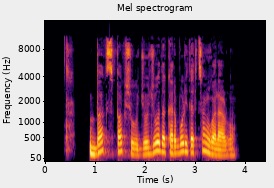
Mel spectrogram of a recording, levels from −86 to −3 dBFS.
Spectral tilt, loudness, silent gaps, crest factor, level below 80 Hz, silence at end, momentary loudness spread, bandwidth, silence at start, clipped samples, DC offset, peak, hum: -5 dB/octave; -14 LUFS; 0.62-0.88 s; 16 dB; -56 dBFS; 0.6 s; 18 LU; 11 kHz; 0.4 s; under 0.1%; under 0.1%; 0 dBFS; none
